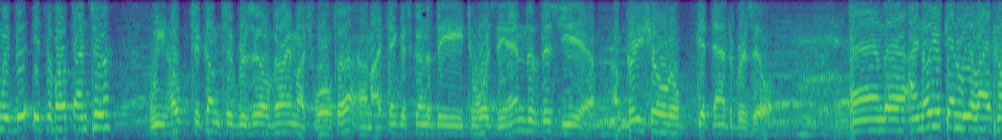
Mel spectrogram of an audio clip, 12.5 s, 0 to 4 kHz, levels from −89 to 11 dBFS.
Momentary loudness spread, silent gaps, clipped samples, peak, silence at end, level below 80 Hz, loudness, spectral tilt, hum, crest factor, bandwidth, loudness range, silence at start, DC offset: 6 LU; none; under 0.1%; 0 dBFS; 0 s; -48 dBFS; -13 LUFS; -9 dB/octave; none; 12 dB; 4 kHz; 1 LU; 0 s; under 0.1%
